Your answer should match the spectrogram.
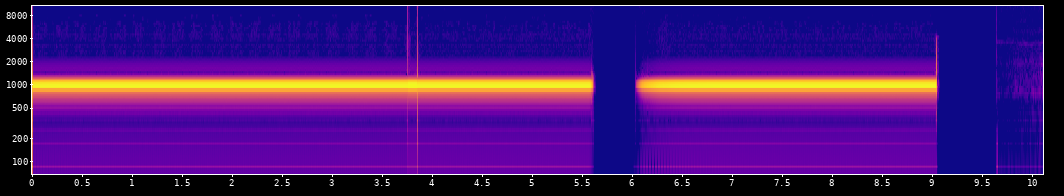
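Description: Samsung phone's receiver (earpiece) test from the *#0*# service menu, playing a steady pure test tone. The tone runs for about five and a half seconds, breaks off briefly, then sounds again for about three seconds and stops. A faint click comes about four seconds in.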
